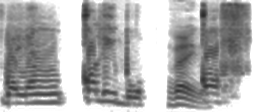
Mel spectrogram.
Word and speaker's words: قاف: Qaf. وينقلب. It's not وينقلب, it's وينقلب. Very good. Qaf. You have to pronounce the qaf, not a kaf.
